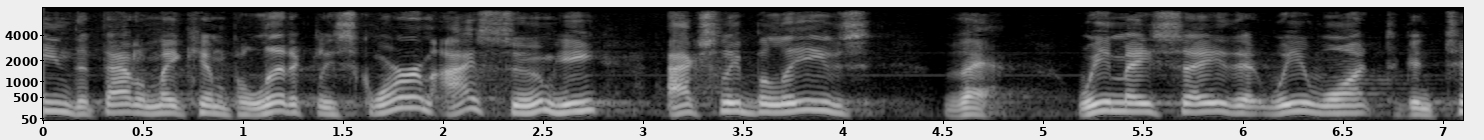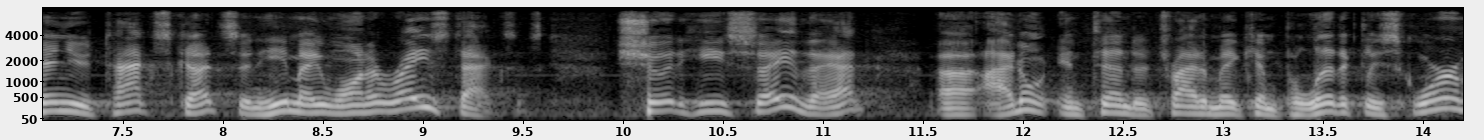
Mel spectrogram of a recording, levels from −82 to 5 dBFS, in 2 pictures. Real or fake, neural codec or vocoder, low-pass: real; none; 7.2 kHz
